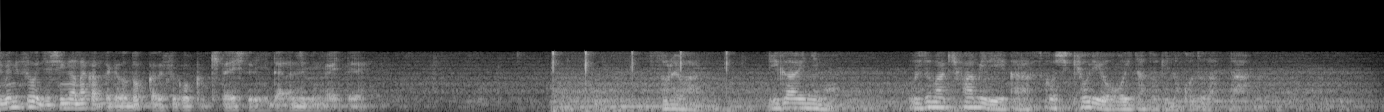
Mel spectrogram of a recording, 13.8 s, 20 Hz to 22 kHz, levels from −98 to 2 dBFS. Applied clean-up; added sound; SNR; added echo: none; Scissors; 8 dB; reverberation time 2.1 s.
